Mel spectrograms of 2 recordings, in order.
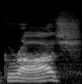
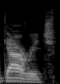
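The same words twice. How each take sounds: First: It is said with an American pronunciation. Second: It is said with a British pronunciation. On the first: "Americans will say garage" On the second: "We say garage because we um we we pronounce it differently"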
